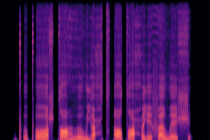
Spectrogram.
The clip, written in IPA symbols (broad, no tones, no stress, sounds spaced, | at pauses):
pʼ o pʼ ɔː ʃ tˤ ʊː ɦ o w j ʌ ħ t͡sʼ a tˤ ʊː ħ j e f a w ɛ ʃ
